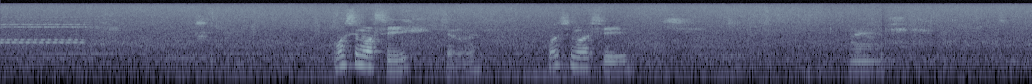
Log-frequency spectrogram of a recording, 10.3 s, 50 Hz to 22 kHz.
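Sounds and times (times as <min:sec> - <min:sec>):
telephone giving a steady electronic buzz: 0:00.0 - 0:01.2
speech: 0:03.3 - 0:06.4, 0:08.5 - 0:09.1.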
